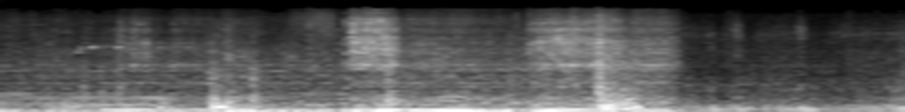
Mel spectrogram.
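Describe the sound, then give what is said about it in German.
A bus engine driving off, a low rumbling drone that swells louder, with bursts of airy hiss around it. “Rebecca und die Banker steigen in Helens Bus.”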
